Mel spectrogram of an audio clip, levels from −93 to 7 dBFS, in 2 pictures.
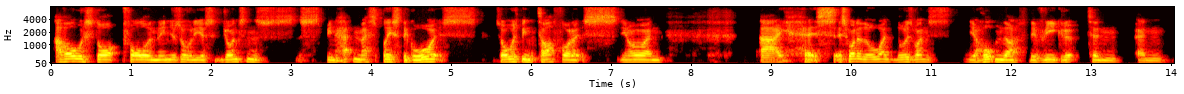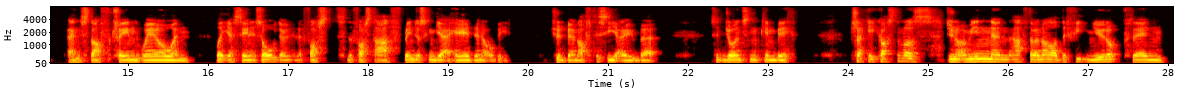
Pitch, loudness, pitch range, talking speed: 110 Hz, -24 LUFS, 105-120 Hz, 190 wpm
